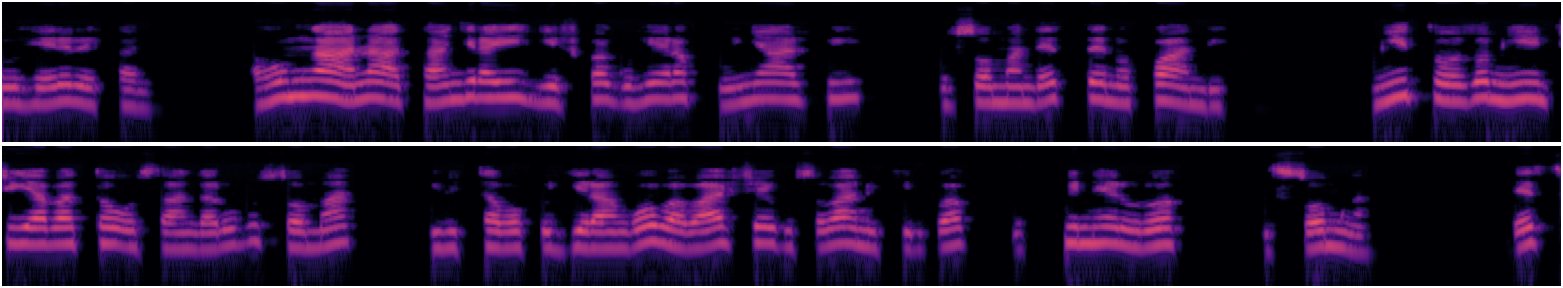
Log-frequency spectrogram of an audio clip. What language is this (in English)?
Kinyarwanda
